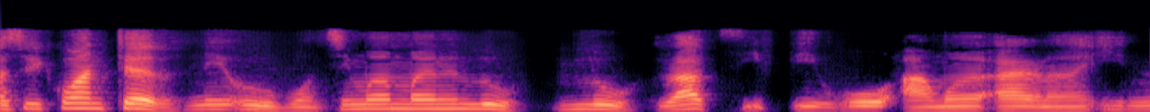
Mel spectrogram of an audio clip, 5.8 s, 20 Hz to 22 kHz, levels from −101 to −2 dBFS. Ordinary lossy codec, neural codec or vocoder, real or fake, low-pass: AAC, 48 kbps; codec, 16 kHz, 0.5 kbps, X-Codec, WavLM features, trained on Multilingual LibriSpeech; fake; 7.2 kHz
